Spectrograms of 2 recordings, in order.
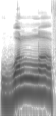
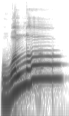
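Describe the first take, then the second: First: It is said low and tired. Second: It is said high and rising, surprised. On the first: The speaker is releasing pent-up frustration. "Tone low and tired" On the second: The speaker is reacting with surprise. "you are surprised. The word becomes a reaction in tone high rising"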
